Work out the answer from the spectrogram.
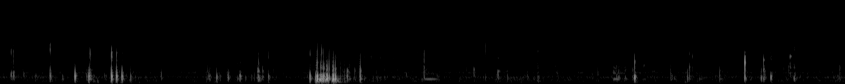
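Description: Irregular gurgles, pops and clicks with one louder rumbling burst midway and a brief squeak; active bowel sounds, stomach growling.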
